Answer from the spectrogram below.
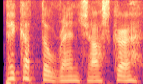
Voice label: ch annoyed

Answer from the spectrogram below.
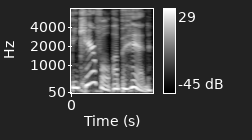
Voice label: be careful, scientist female

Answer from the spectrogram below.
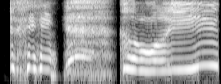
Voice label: kawaii

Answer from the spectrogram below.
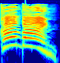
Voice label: rebel fem, "combine"; hl2; npc

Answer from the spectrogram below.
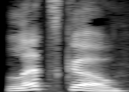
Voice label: rebel fem, "let's go"; hl2; npc

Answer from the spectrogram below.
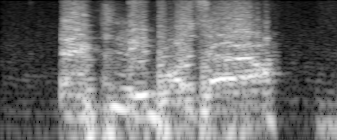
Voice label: help, radio

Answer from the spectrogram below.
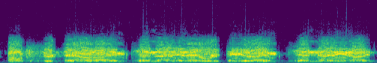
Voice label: officer down i am 10-99, metrocop zombie; scmod

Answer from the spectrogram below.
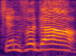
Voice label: viet my foot hurts

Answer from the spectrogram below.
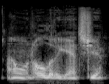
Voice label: answer, gasmask; scmod

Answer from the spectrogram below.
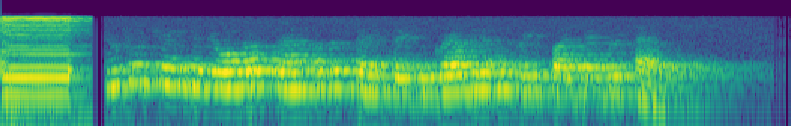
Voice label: announce

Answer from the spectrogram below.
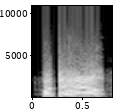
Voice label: scared

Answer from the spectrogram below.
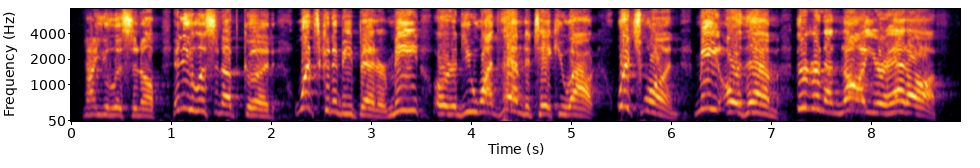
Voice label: pep talk

